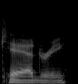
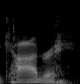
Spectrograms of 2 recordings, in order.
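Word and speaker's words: Kadri: I've heard I have heard somebody say Cadri and I'm like it's not Cadri. It should be Cadri.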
